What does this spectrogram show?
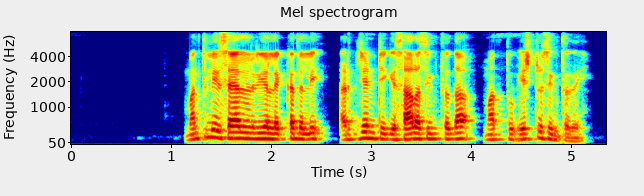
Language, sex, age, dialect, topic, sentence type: Kannada, male, 36-40, Coastal/Dakshin, banking, question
